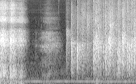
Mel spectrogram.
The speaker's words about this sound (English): Okay, so why, I mean, why are you having the audience clap?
